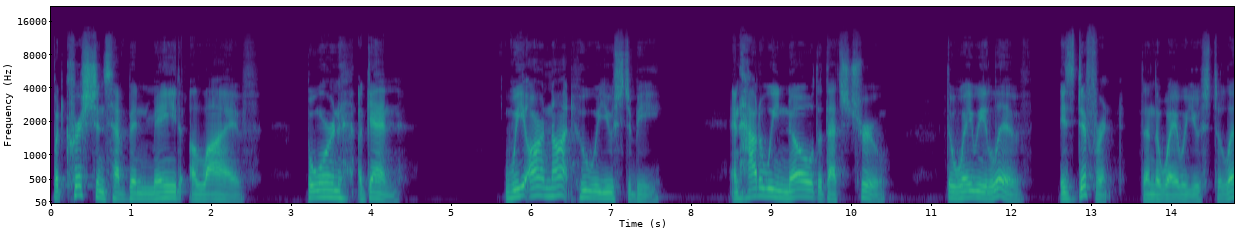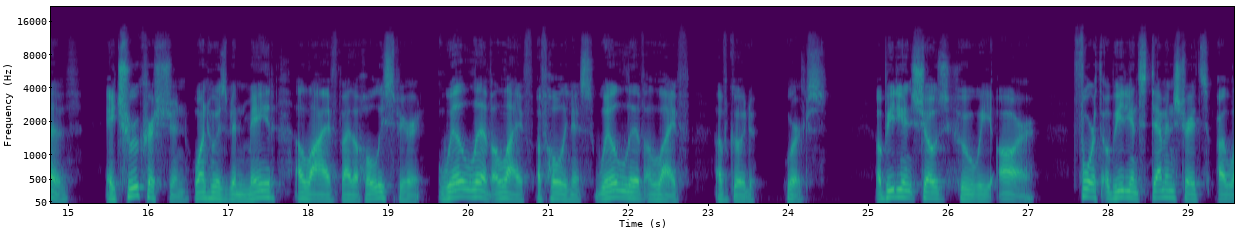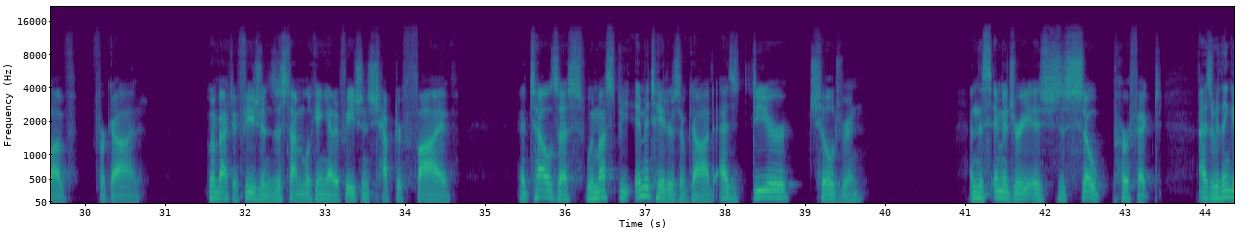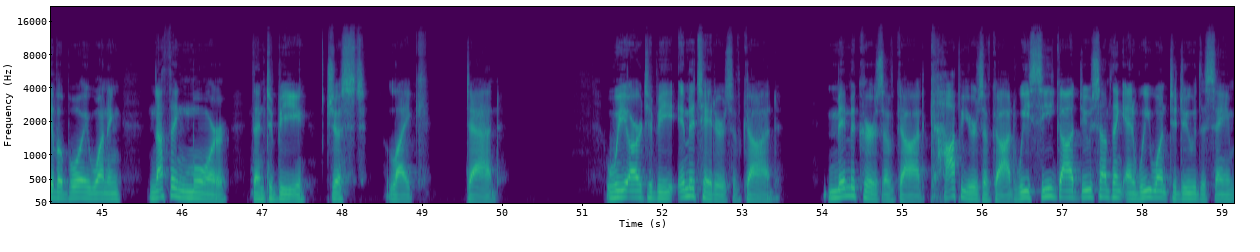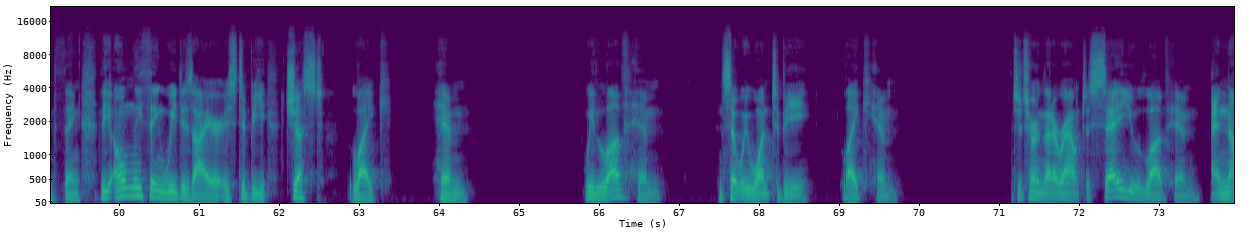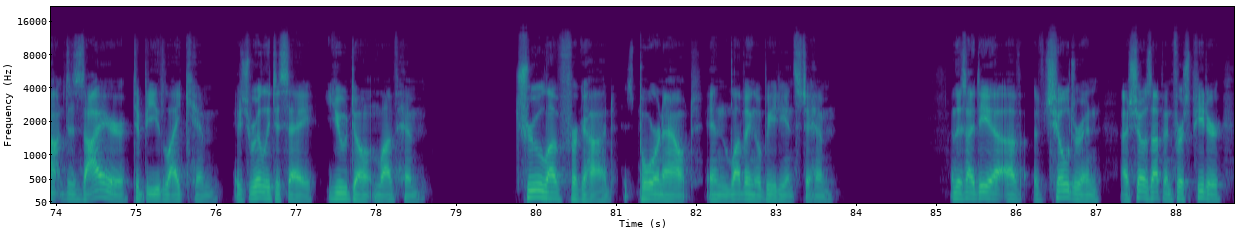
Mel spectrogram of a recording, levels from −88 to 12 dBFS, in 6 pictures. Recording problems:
none

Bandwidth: 14.5 kHz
